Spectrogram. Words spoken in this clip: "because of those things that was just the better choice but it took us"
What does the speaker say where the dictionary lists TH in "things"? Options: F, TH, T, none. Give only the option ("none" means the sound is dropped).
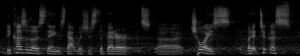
TH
